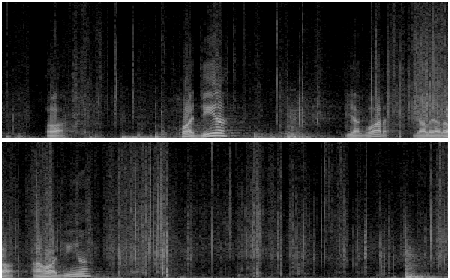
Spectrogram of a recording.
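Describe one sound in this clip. Plastic wrapping crinkles as it is pulled off.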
